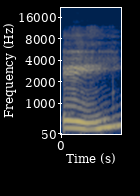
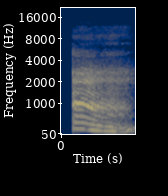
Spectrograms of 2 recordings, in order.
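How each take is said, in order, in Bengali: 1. স্বরধ্বনিটি 'day'-এর 'ay'-এর মতো গড়িয়ে যায়। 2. স্বরধ্বনিটি ছোট, 'cat'-এর 'a'-এর মতো। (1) "অনেকেই উচ্চারণ করে এই, সেটা না" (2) "শর্ট ভাওয়েল সাউন্ড হচ্ছে অ্যা"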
